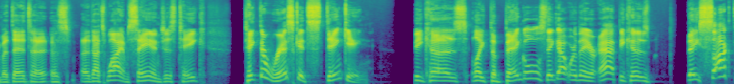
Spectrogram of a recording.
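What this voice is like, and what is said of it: Strained, fading voice. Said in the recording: “this weather is still killing my throat. I'm losing my voice”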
